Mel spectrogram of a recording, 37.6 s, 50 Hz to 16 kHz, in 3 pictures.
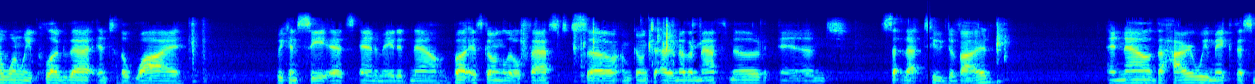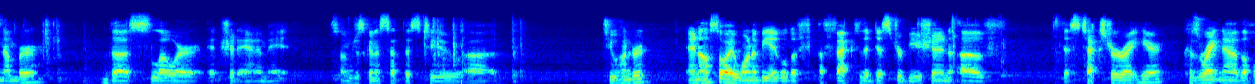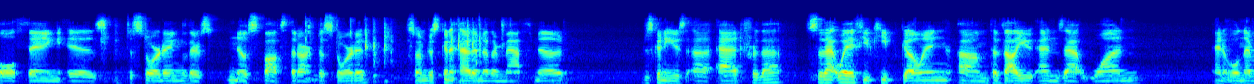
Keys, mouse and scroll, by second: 0.4 click, 2.0 space, 5.2 space, 5.7 shift+a, 8.5 scroll up 4, 9.3 click, 10.7 middle click, 11.7 click, 13.0 space, 13.9 click, 16.0 click, 17.0 KP_0, 19.3 middle click, 19.3 scroll down 6, 19.3 x, 19.3 space, 20.1 scroll up 4, 21.7 space, 22.2 ctrl+shift+click, 26.1 space, 28.2 space, 28.7 shift+a, 31.6-33.2 click, 36.3 click.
